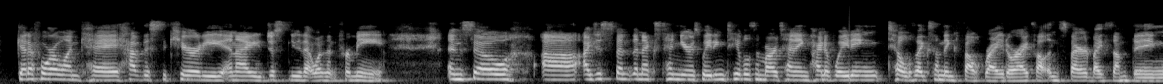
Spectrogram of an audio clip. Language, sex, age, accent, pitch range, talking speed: English, female, 20-39, American, 195-240 Hz, 215 wpm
